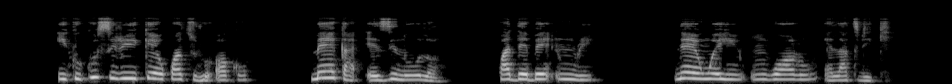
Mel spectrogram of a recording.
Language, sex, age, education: Igbo, female, 15-29, tertiary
